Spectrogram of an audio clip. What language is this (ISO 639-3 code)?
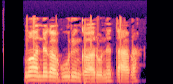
kln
